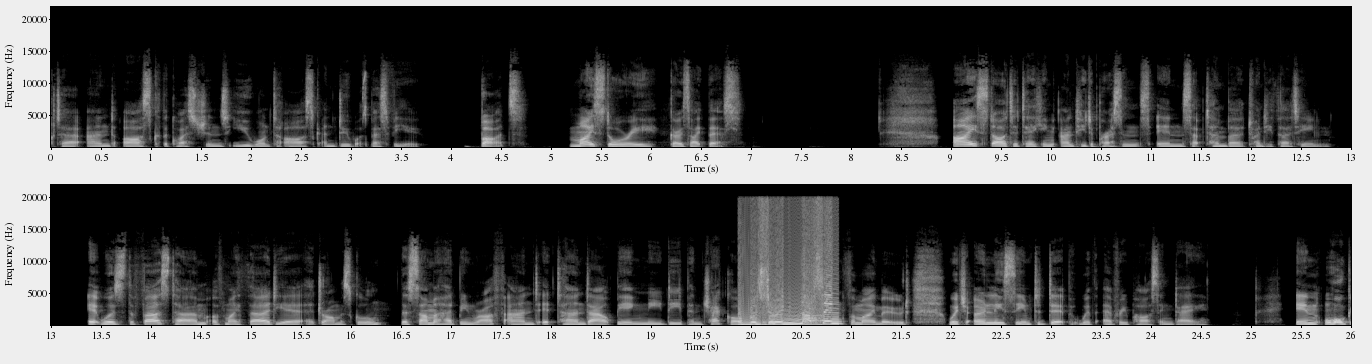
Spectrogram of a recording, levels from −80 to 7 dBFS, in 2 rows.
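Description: From 19.87 to 20.88 s, between "being knee deep in" and "for my mood which", the signal was likely hit by a stuck bit, one data bit held at a fixed value by a broken line or converter. About half the samples are pushed off by that bit's weight, roughly -10 dBFS, in a pattern that follows the waveform. The speech turns harsh and buzzy for that second, and the gaps between syllables fill with loud noise.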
